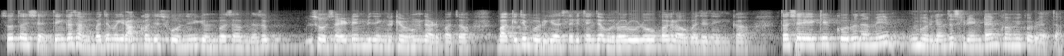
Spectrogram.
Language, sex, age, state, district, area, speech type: Goan Konkani, male, 18-30, Goa, Bardez, urban, spontaneous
